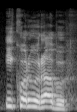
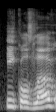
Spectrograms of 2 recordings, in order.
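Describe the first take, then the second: First: It is said with Japanese-style pronunciation. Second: It is said with plain English pronunciation.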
